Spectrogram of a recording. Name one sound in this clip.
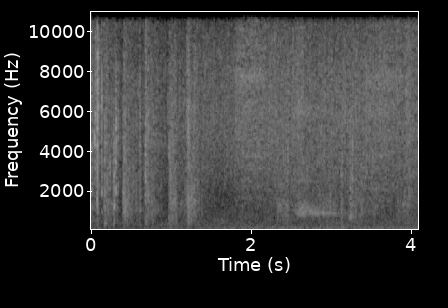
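A brush fire crackles.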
